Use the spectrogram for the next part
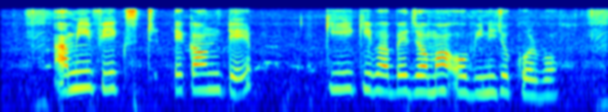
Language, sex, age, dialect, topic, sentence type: Bengali, female, 18-24, Rajbangshi, banking, question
